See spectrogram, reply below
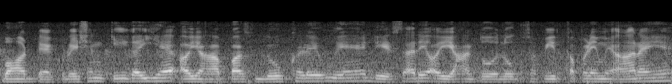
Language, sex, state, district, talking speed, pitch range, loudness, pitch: Hindi, male, Madhya Pradesh, Katni, 215 wpm, 125-145 Hz, -17 LUFS, 130 Hz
